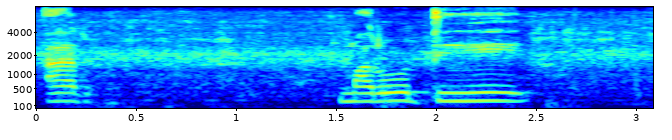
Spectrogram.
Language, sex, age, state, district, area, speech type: Urdu, female, 60+, Bihar, Darbhanga, rural, spontaneous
